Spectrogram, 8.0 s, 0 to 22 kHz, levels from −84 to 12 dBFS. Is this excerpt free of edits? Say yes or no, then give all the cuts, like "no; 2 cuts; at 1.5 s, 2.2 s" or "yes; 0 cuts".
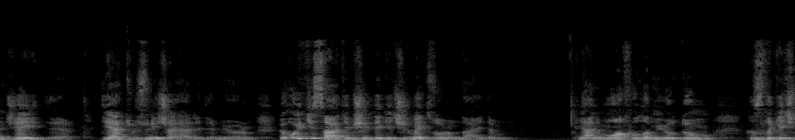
yes; 0 cuts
